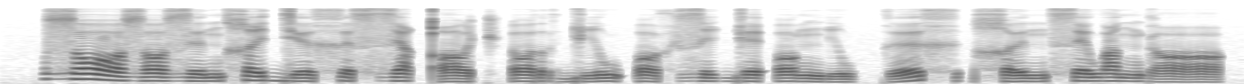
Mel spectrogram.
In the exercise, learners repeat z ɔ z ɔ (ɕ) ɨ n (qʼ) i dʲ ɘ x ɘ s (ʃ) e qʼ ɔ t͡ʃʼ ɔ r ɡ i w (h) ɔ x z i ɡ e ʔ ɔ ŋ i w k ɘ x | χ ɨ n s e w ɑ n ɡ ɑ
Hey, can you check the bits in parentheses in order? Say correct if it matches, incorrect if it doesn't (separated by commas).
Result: incorrect, incorrect, incorrect, incorrect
